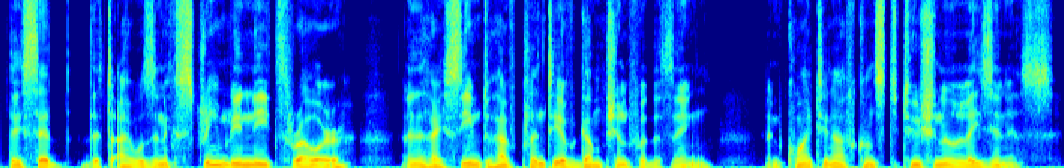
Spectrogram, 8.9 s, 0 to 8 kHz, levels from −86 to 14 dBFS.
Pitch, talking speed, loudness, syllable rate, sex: 95 Hz, 175 wpm, -19 LUFS, 5.3 syllables/s, male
